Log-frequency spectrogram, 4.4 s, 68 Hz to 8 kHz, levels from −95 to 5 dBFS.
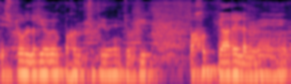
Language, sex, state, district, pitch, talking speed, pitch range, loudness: Hindi, male, Uttar Pradesh, Lucknow, 120 Hz, 165 wpm, 120-125 Hz, -20 LUFS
